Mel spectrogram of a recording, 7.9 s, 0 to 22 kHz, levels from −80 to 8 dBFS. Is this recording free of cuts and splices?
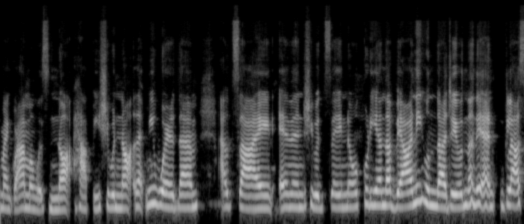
yes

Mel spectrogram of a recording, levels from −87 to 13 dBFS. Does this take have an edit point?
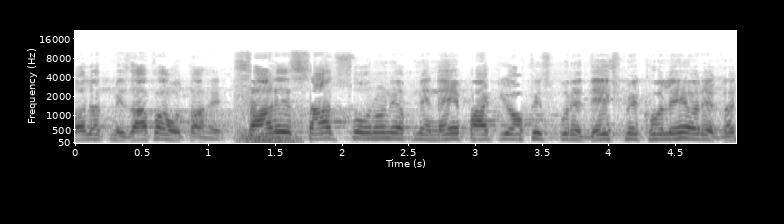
yes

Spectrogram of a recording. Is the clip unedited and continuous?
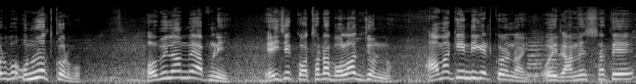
yes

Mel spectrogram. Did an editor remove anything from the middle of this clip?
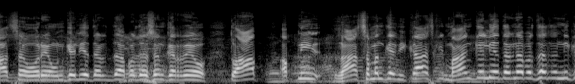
no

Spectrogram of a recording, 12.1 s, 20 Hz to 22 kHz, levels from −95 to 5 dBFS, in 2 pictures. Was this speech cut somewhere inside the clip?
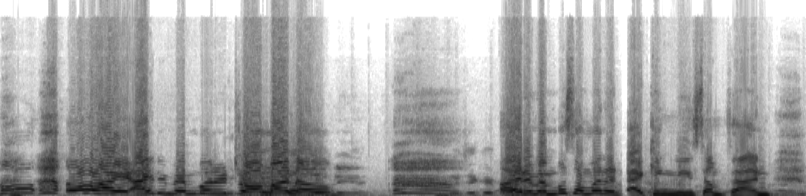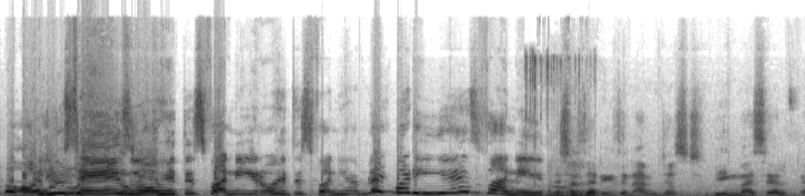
yes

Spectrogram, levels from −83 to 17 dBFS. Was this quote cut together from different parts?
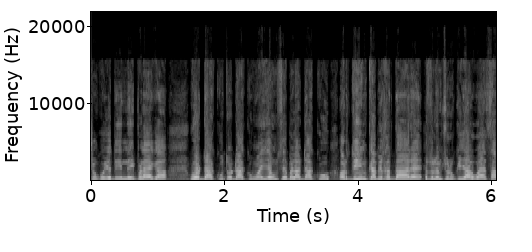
yes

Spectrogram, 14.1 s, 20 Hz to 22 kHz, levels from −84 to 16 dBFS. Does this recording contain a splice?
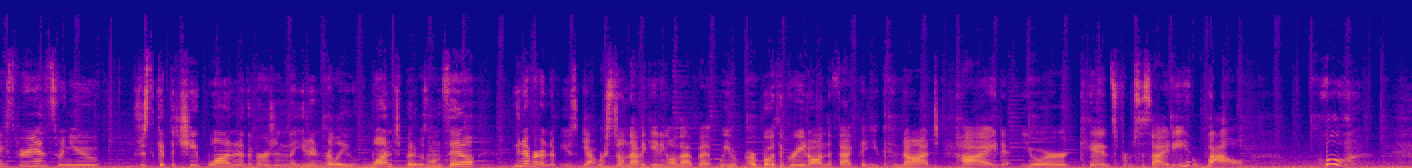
yes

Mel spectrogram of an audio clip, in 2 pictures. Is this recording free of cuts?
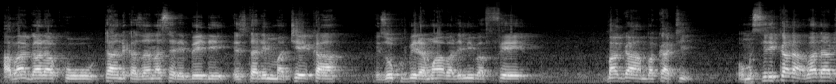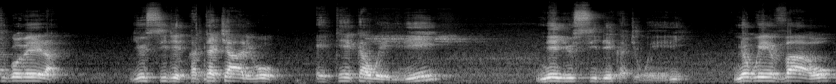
yes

